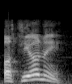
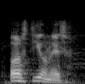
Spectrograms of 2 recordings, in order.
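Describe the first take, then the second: First: The word is said in an Andalusian accent. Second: The word is said in a non-Andalusian accent. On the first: "¿cómo lo dices tú?" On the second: "Lo digo yo como lo dices tú"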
